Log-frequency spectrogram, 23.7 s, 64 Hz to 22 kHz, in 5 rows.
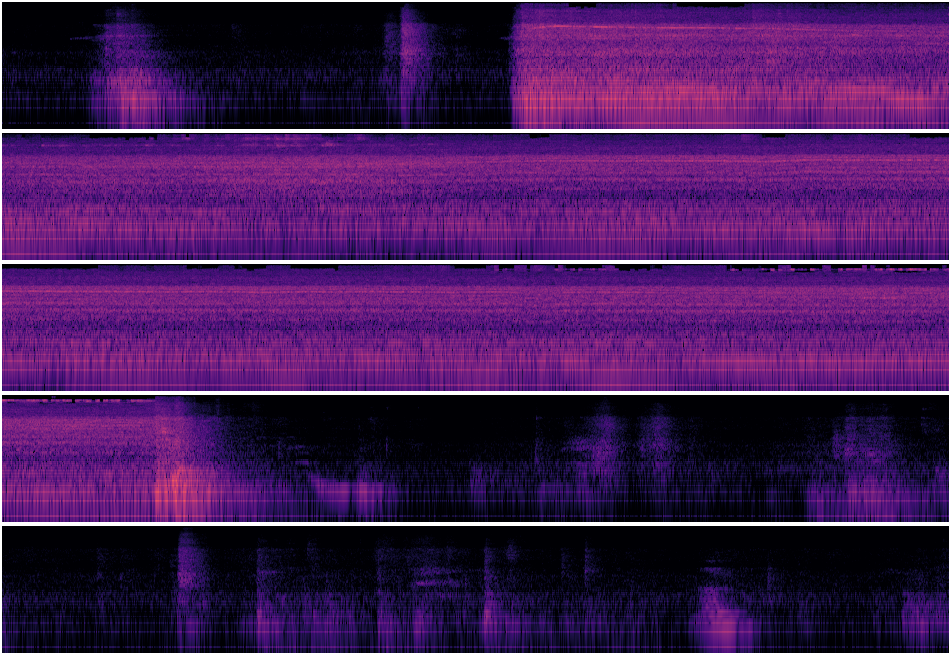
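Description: A power drill whirs loudly and continuously for about twelve seconds drilling into the rusty metal floor pan of a 1963 International Scout, preceded and followed by clunks, knocks and brief handling noises.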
